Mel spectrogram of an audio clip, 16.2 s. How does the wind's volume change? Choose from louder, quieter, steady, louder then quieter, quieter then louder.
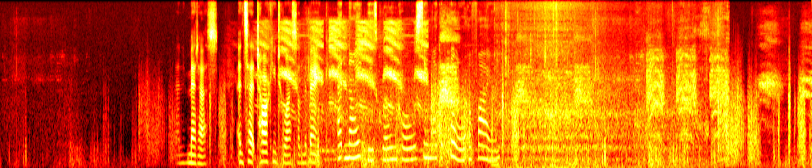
louder.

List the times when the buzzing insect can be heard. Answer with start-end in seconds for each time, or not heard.
6.2-14.2.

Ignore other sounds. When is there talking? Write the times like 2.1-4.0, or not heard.
3.5-10.1.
